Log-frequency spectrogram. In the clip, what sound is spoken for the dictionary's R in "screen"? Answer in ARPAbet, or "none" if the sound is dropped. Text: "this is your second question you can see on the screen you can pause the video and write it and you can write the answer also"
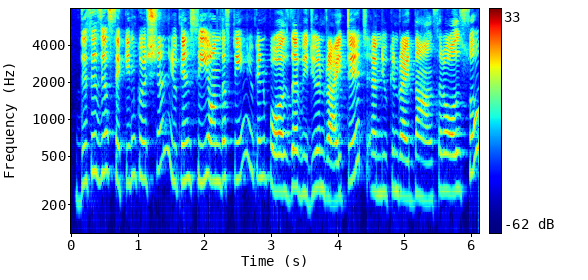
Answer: none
